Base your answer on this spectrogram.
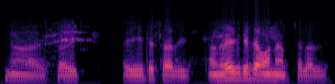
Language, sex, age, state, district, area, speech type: Maithili, male, 45-60, Bihar, Araria, rural, conversation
